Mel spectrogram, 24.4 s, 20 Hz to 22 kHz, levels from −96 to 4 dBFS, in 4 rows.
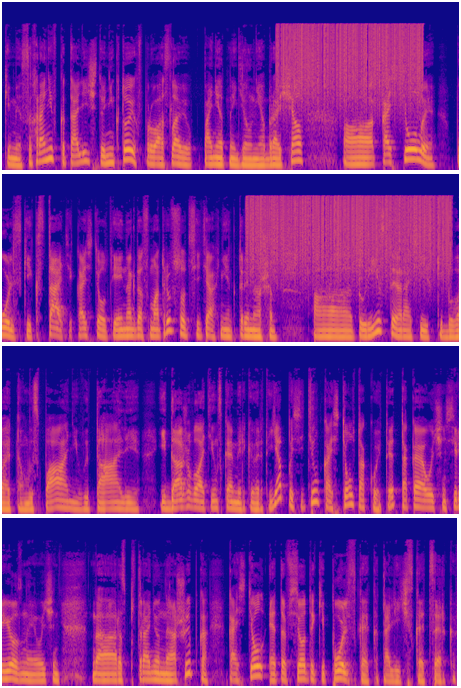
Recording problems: crackling; loud; from 3.5 to 5.5 s and from 9.5 to 12 s; 2 dB below the speech

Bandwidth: 13.5 kHz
